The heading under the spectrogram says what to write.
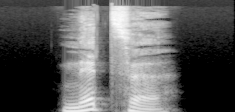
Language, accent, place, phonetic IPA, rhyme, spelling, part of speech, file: German, Germany, Berlin, [ˈnɛt͡sə], -ɛt͡sə, Netze, noun, De-Netze.ogg
- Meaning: 1. nominative/accusative/genitive plural of Netz 2. nets, networks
